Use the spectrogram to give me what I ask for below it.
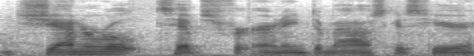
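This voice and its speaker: Over light background noise, a man speaks at a fairly low pitch with ordinary pitch variation. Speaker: gaming YouTuber. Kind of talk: gaming tutorial. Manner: halting, stumbles over words; casual. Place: home room. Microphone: headset.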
